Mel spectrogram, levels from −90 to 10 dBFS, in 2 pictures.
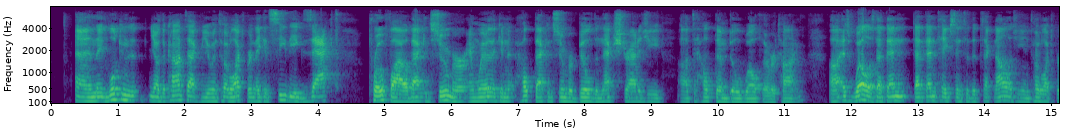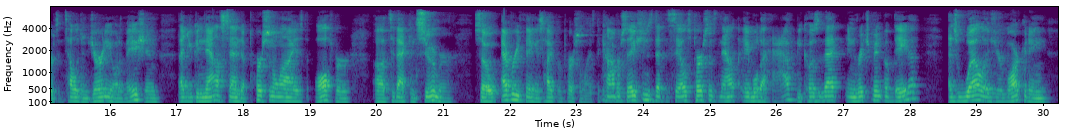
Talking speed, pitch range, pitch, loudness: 195 wpm, 110-135 Hz, 120 Hz, -23 LUFS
